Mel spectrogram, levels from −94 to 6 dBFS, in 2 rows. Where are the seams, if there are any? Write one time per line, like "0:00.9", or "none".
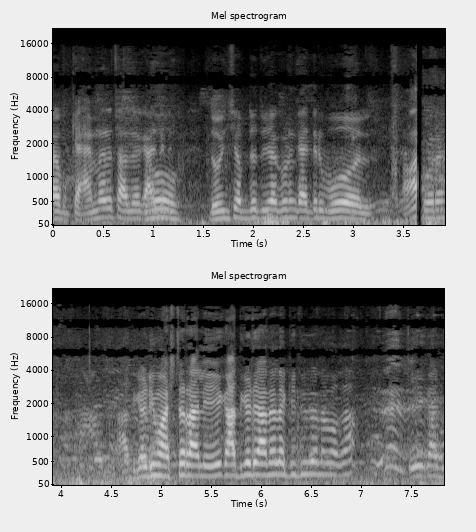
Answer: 0:03.6

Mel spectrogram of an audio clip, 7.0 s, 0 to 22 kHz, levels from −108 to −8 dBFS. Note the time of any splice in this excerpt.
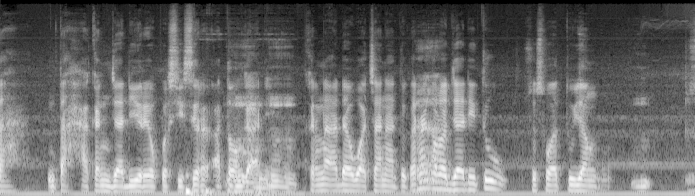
0:03.1

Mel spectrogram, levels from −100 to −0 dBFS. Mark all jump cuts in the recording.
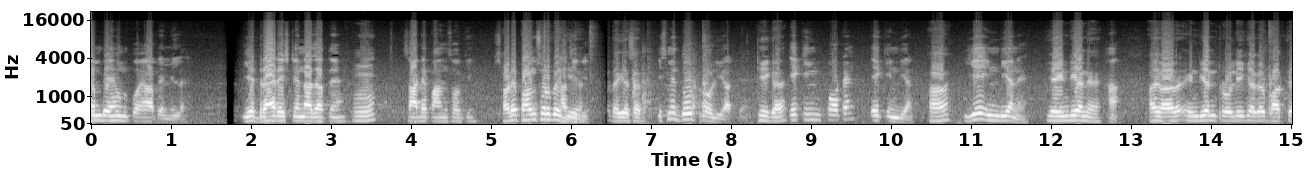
0:01.8
0:06.5

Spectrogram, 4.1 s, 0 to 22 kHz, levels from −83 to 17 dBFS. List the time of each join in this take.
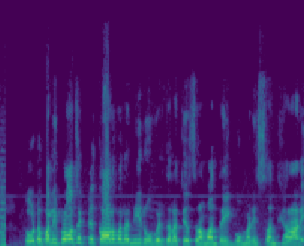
none

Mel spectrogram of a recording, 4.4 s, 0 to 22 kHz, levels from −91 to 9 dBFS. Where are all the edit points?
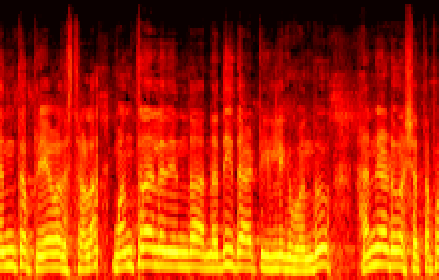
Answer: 0:00.9

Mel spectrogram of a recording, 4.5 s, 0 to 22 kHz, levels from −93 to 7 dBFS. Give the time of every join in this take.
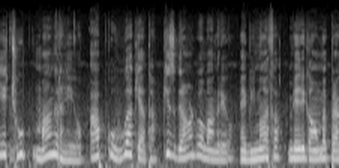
0:01.1
0:02.1
0:03.5

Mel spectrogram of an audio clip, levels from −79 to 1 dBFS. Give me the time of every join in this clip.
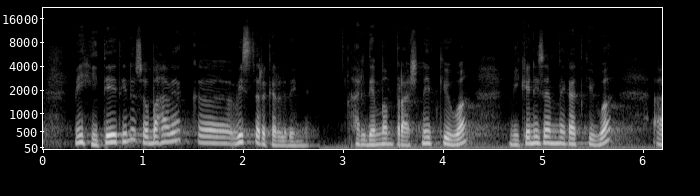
0:02.7

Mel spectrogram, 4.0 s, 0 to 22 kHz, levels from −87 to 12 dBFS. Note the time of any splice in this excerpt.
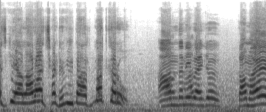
0:02.3

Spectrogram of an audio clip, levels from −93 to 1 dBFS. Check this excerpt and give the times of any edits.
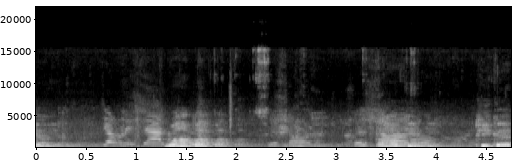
none

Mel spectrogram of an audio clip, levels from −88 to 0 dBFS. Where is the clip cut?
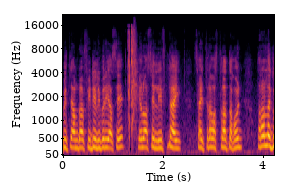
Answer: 0:01.3

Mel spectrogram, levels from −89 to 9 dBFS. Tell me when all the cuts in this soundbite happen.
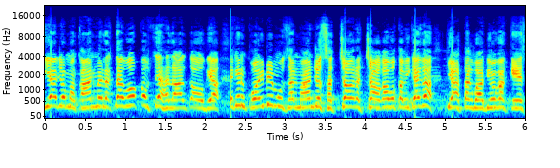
0:02.4

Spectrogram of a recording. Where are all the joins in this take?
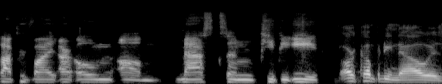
0:03.3

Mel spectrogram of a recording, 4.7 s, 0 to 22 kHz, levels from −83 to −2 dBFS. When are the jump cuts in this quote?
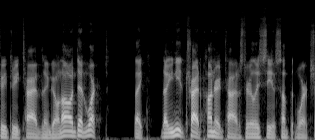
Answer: none

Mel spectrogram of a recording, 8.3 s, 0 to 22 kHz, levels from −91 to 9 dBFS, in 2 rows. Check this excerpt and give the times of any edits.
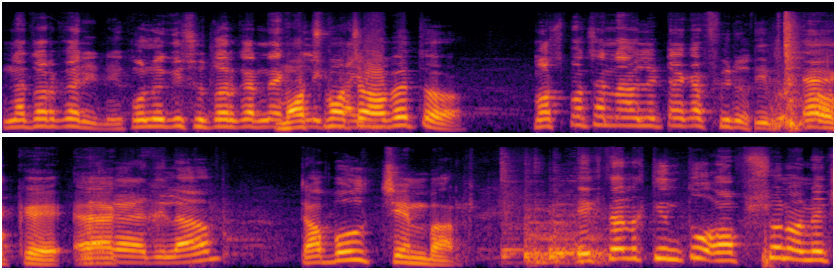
0:03.8

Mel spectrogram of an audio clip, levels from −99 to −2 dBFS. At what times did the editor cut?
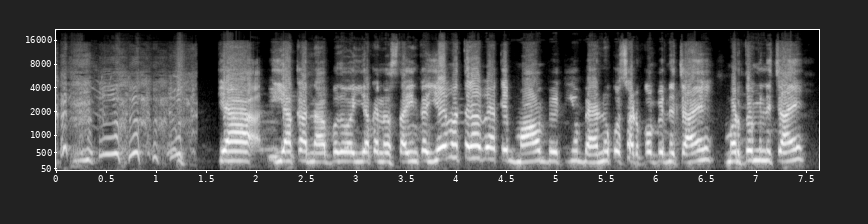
0:01.4

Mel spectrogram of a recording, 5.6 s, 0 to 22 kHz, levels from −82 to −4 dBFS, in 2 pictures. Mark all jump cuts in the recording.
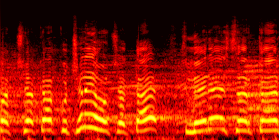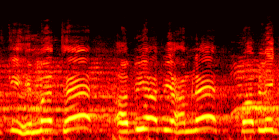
0:01.8

